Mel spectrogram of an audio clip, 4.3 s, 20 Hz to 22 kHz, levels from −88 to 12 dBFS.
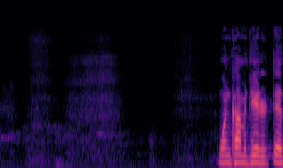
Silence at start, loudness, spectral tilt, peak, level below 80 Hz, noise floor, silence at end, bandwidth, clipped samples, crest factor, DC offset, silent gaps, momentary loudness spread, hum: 3.25 s; -27 LUFS; -7 dB/octave; -8 dBFS; -76 dBFS; -72 dBFS; 0 s; 11.5 kHz; under 0.1%; 24 dB; under 0.1%; none; 11 LU; none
